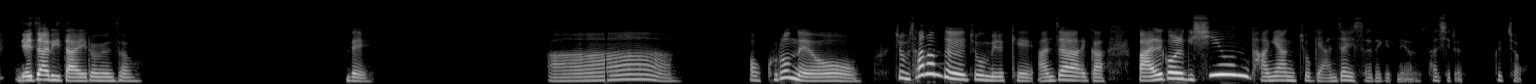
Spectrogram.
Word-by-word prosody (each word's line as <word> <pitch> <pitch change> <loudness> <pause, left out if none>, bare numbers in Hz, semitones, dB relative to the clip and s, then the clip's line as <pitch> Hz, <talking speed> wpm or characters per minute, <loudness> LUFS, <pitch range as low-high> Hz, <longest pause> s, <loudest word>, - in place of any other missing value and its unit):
"내 190 +1 +3
자리다." 200 -7 +3
이러면서. 170 -2 -5 2.0
네. 155 -6 -7 1.7
아. 185 +4 -7 0.7
어. 195 - -8
그렇네요. 175 - -1 0.3
좀 295 -3 -2
사람들 370 - +4
좀 210 -4 -3
이렇게 175 -3 -7
앉아 185 +4 -1
그러니까 165 -2 -6 0.3
말 185 +5 +4
걸기 265 -4 +5
쉬운 440 - +6
방향 190 - -5
쪽에 170 -2 -11
앉아 160 +6 -8
있어야 160 -4 -10
되겠네요 155 +2 -18
사실은, 175 0 -18 0.3
그쵸? - - -17
185 Hz, 205 characters per minute, -21 LUFS, 170-225 Hz, 2.0 s, 쉬운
